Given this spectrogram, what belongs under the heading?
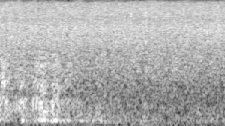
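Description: Thunder in the dinosaur survival game The Isle Evrima, a brief low rumble with soft rain hiss, faint and short.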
